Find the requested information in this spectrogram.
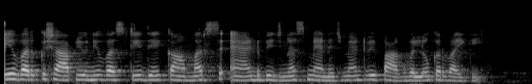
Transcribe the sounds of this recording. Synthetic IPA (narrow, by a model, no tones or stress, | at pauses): eːʋəɾkʃaːpjuːniːʋəɾsɪ̥ʈiːd̪eːkaːməɾsɛ̃ːɳɖbɪd͡ʒnəsmɛːneːd͡ʒmɛ̃ːɳʈʋɪpaːɡʋəlːõːkəɾʋaːiːɡəḭː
